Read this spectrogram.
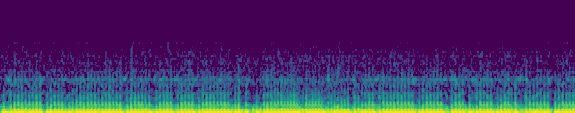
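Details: Conquest at idle: loud, deep, uneven lumpy idle with some clatter on top; rough idle, cause not yet pinned down.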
